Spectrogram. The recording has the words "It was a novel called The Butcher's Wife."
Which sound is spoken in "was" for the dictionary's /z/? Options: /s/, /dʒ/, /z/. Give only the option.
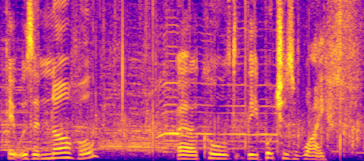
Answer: /z/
